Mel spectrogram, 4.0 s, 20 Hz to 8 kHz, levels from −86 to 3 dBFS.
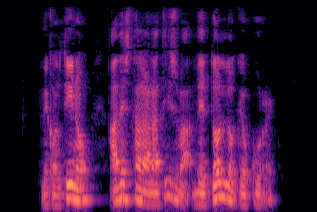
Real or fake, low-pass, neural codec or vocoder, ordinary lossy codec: real; 7.2 kHz; none; AAC, 32 kbps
